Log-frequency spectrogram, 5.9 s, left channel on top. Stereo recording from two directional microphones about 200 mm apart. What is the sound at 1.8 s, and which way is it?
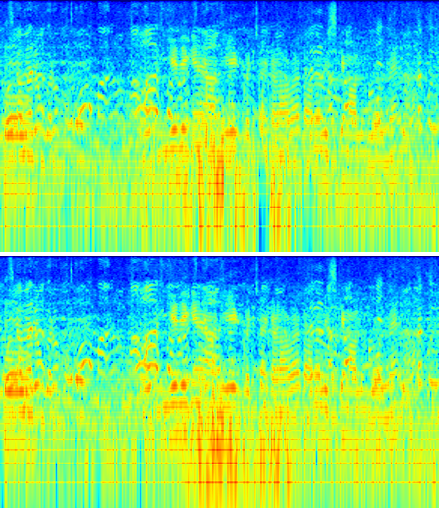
Speech, 35° left (ahead or behind).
